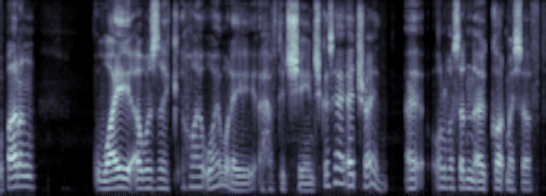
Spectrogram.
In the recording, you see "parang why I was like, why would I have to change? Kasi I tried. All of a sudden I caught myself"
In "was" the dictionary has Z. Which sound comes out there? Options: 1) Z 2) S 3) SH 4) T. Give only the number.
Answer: 1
